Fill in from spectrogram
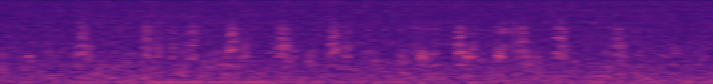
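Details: A chukar partridge tethered for hunting repeats quick rhythmic clucking notes, evenly spaced about twice a second, against a low steady rumble.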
